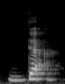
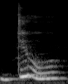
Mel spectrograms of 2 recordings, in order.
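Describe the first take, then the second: First: The word is said in a reduced form. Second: The word is said in its full form.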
